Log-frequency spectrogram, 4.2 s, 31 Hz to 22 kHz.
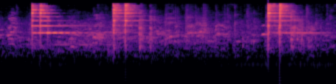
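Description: Streetcar bell of the 1912 interurban tram car 1223 clanging, struck three times in quick double hits, each strike ringing on with a clear metallic tone.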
